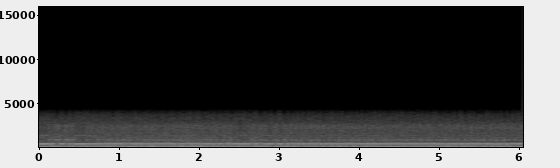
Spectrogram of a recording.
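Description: Small FPV quadcopter's motors giving a steady whine, with gusty wind rumbling over the drone's microphone.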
